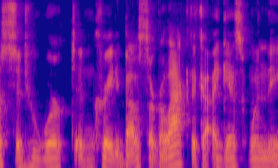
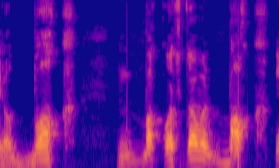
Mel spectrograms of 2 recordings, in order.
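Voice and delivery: put-on Bronx accent, slower; 2 semitones lower than usual. Describing a character he voiced alongside, quoting Tweaky's Bronx guy voice. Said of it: "sounded like a guy from the Bronx".

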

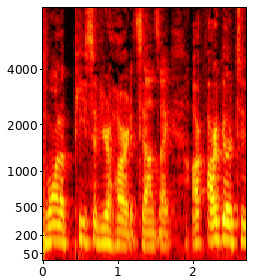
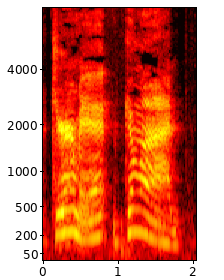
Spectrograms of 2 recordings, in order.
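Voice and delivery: higher-pitched put-on puppet voice; 8 semitones higher, 4 dB louder than usual. Asked for Miss Piggy, answering in a Gonzo voice. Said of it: "That sounded like Gonzo".

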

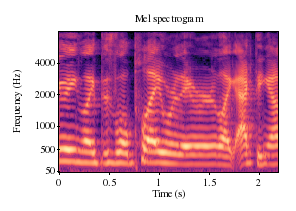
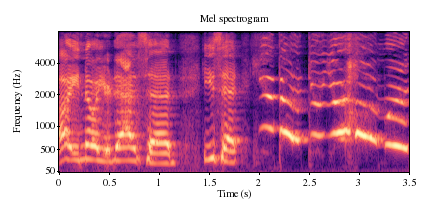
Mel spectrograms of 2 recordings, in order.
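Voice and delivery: put-on very high, loud, swooping, squeaky girl voice; 5 dB louder than usual. Speaker pretends to talk like the co-host, as done with Nona, mock squeaky girl voice. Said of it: "talking in like a squeaky girl voice".

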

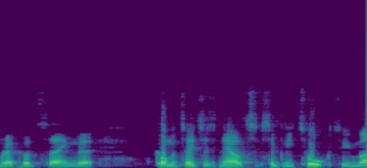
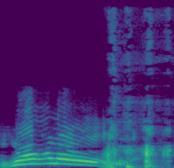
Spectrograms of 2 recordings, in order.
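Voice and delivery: high, ecstatic commentator cry. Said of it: "and it was just".

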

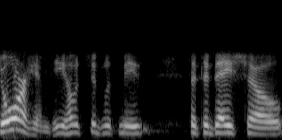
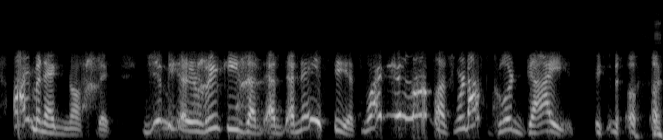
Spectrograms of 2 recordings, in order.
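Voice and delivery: put-on high, slow Scottish brogue; 7 semitones higher than usual. Quoting a man asking Kathie why she loves him, in a Scottish brogue. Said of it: "with this wonderful Scottish brogue".

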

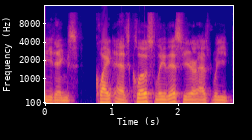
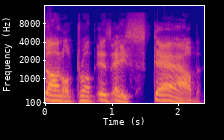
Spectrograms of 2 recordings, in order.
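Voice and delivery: mock raised bellowing, word scab drawn out; 7 semitones higher than usual. Recounting a politician's speech, retelling how he bellowed. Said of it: "he bellowed".

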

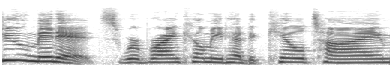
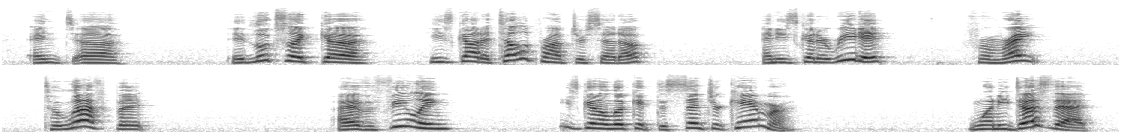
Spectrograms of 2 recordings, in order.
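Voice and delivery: rambling, halting speech full of uhs; 2 semitones higher, 4 dB louder than usual. Imitating a TV host filling two minutes of dead air: Brian Kilmeade impression. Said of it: "my best Brian Kilmeade impression".

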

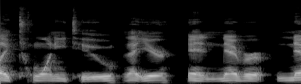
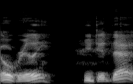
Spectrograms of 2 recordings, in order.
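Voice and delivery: put-on earnest, serious voice. Imitating how Barnes would answer a sarcastic remark: imitating Barnes taking it seriously. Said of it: "and he'd just take it seriously".

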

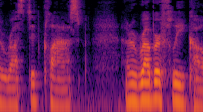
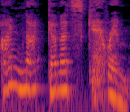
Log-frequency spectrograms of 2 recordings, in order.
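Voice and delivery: very high, swooping hissed voice; 11 semitones higher than usual. On the porch, Maureen answers Tom's hissed warning about the cat, hissed back. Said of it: "Maureen hissed back".

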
